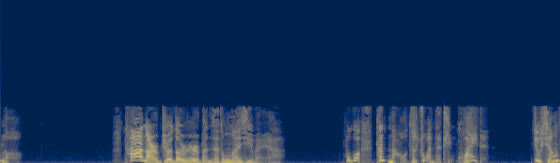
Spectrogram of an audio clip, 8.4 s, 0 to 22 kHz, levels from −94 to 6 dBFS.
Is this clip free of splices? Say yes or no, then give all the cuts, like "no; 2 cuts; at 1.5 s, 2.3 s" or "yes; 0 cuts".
yes; 0 cuts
